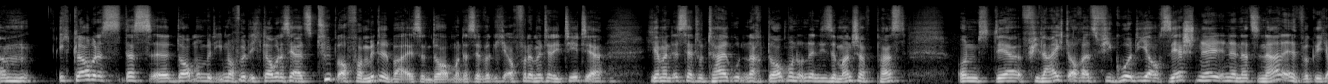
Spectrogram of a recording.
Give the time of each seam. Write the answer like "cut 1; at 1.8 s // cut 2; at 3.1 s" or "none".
cut 1; at 2.4 s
